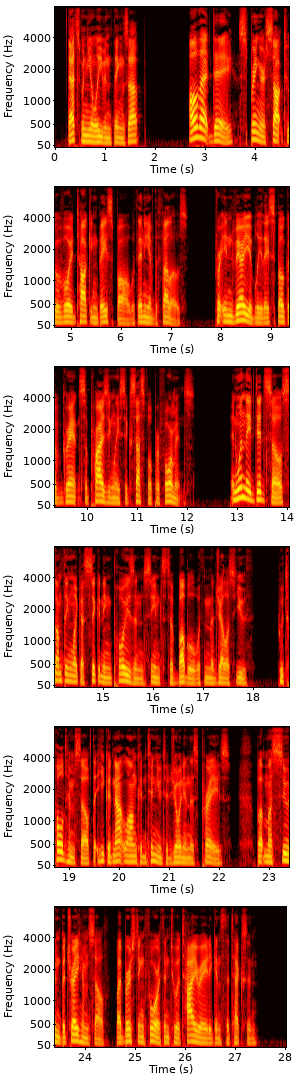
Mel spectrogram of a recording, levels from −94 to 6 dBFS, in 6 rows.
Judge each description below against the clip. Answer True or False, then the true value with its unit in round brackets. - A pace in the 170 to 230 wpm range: False (160 wpm)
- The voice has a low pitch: True (115 Hz)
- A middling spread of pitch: True (4.3 semitones)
